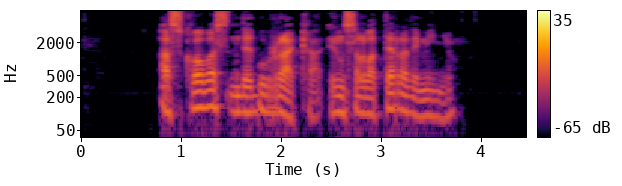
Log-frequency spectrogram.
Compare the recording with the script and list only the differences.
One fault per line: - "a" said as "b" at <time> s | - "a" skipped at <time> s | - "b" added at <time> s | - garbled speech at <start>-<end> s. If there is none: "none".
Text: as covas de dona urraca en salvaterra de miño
- "dona" skipped at 1.7 s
